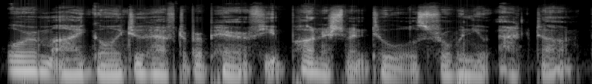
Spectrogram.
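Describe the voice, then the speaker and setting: A man acts out a dominant, possessive boss in an ASMR roleplay. His voice is very low and gravelly, husky at the edges. He coaxes and commands in a smooth, teasing murmur that slips toward whispers. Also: a little fast, warm tone, exaggerated voice. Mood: smug, coaxing. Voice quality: deep, gravelly. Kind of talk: intimate ASMR roleplay to the listener.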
